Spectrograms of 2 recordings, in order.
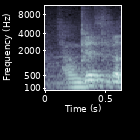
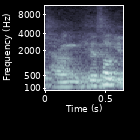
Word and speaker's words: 장제스: 국민당 정부에서 장제스가 등장하게 됩니다. 장제스는 한국 발음으로 하면은 장개석이 됩니다.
